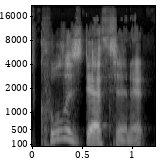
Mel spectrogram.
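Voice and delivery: ordinary talk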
